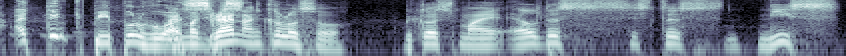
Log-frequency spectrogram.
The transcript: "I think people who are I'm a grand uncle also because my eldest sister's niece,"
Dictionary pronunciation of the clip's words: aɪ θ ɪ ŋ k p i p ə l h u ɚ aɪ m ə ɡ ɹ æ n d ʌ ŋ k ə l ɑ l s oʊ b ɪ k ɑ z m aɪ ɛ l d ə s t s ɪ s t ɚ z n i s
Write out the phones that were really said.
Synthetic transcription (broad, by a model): aɪ t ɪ ŋ k p i p ə l h u aɪ m ə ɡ ɹ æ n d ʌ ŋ k ə l ɑ l s oʊ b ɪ k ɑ s m aɪ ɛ l d ə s s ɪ s t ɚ s n i s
